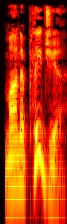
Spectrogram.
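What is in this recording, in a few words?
"monoplegia", British English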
